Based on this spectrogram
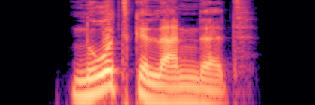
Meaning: past participle of notlanden
- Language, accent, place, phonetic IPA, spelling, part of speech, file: German, Germany, Berlin, [ˈnoːtɡəˌlandət], notgelandet, adjective / verb, De-notgelandet.ogg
